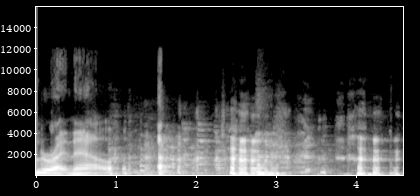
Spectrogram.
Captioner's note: laughter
